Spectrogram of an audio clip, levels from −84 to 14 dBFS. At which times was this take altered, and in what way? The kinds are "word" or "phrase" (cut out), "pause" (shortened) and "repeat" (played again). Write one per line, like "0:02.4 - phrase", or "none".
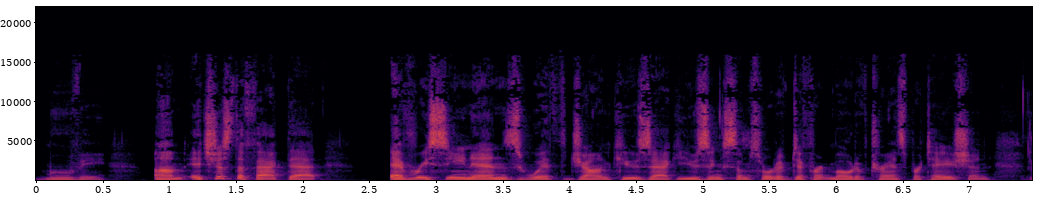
none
